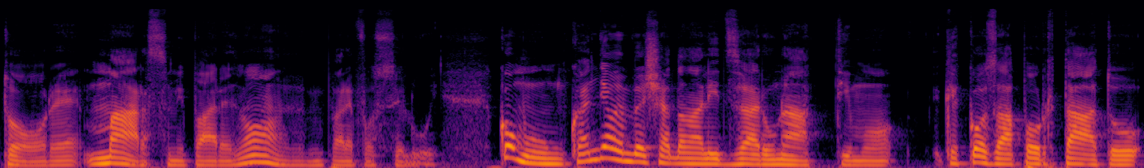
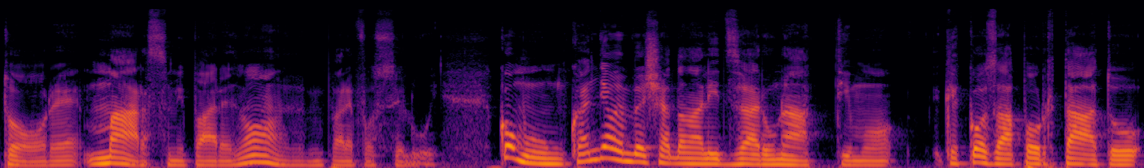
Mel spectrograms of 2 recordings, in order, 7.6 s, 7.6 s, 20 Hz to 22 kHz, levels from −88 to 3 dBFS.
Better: neither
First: muffled; slightly; fading above 3 kHz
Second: muffled; slightly; fading above 3 kHz

